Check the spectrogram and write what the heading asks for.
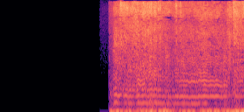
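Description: Bee buzzing: a steady, even hum that starts suddenly about a second in, after silence.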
